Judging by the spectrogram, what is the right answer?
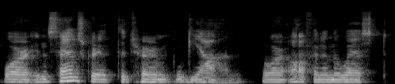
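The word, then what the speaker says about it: jñāna: you the best pronunciation janana. Um, but actually that ah is extra and the sound is more of a g. So in India they really corrected me this gan it means wisdom.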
